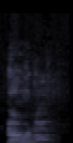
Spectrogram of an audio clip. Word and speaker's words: Berenato: And it's because of that misspelling that I've actually gone back to pronouncing my last name more in the classic pronunciation, Berenato.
